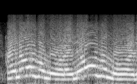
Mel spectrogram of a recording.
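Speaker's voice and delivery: high, loud joyful cry of faith; excited new believer. Retold or imitated. New convert shouting his joy to the congregation, excited. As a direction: burst out with glee.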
